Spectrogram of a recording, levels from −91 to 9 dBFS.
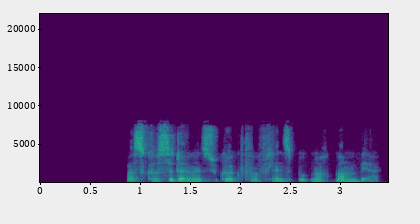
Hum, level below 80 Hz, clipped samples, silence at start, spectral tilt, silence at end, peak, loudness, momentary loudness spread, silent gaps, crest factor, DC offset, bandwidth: none; -72 dBFS; under 0.1%; 0.85 s; -3 dB/octave; 0.1 s; -14 dBFS; -33 LUFS; 10 LU; none; 22 dB; under 0.1%; 8.2 kHz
